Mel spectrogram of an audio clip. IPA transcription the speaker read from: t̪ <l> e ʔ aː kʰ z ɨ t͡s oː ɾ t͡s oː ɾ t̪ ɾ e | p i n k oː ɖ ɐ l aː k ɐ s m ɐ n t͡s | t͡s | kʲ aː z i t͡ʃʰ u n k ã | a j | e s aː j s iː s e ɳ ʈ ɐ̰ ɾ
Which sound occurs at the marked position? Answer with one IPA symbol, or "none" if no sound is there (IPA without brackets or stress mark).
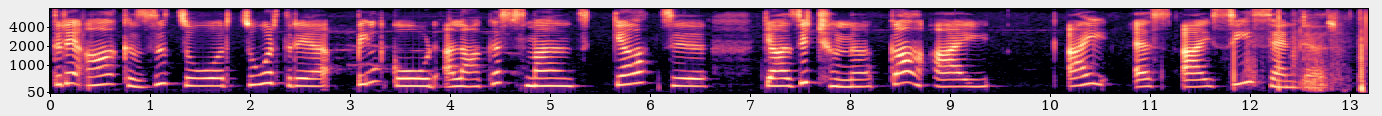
ɾ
